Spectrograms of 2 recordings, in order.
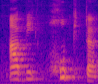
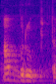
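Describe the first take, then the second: First: The b is kept apart from the r. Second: The b is joined to the r. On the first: The speaker calls it right. "de forma abrupta" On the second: The speaker calls it wrong. "e não abrupta"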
